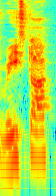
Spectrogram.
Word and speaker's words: Rexstock: incorporate that in here the x is like faded or in motion so it looks kind of silent so it's pronounced restock but spelled rec stock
